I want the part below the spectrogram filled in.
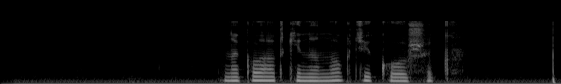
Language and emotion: Russian, neutral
